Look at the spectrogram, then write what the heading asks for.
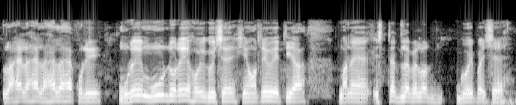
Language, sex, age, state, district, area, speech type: Assamese, male, 45-60, Assam, Goalpara, rural, spontaneous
